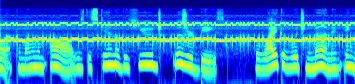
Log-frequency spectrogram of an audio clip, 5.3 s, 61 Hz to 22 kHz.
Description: RTTY (45.45 baud, 170 Hz shift), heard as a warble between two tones, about 1360 Hz centre, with speech in English. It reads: … 559 203 203 QRZ? DE …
